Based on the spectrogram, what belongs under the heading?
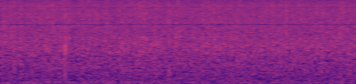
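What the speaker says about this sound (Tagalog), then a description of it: "Grabe nga ulan." Heavy rain pours steadily, a dense, constant hiss with no breaks and no voices.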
